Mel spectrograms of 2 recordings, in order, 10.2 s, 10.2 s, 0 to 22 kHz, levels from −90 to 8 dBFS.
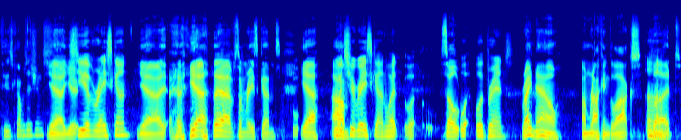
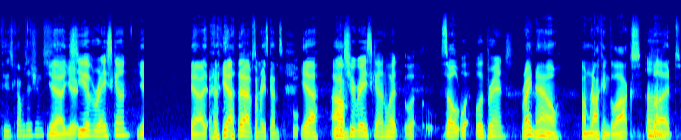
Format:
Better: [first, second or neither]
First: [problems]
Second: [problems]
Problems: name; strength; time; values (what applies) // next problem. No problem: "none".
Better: first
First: none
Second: audio freezing; at 2 s for 0.5 s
